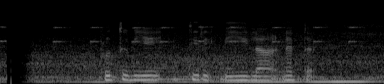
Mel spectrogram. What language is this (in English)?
Sinhala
